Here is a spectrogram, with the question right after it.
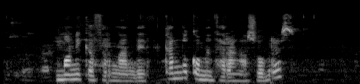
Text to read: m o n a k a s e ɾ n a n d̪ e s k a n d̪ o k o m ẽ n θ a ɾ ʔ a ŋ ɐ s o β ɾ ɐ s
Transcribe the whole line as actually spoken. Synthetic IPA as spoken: m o n i k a f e ɾ n a n d̪ e θ k a n d̪ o k o m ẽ n θ a ɾ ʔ a ŋ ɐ s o β ɾ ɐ s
